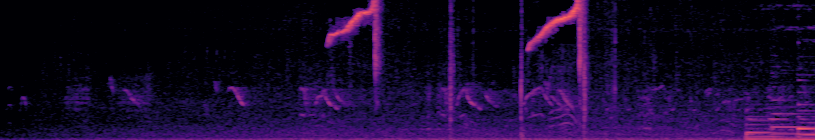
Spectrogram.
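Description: Birdsong ambience: a soft background hiss with small chirps and two louder, sharply rising whistles about three and five seconds in. Music with a low bass comes in near the end.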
